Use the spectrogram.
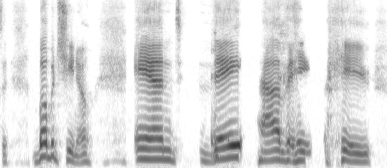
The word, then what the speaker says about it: Boba: So it's a company called Boba. I'm pretty sure that's how you pronounce it. That's how I'm going to pronounce it. Boba. And they have a Boba Tea Robot that they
